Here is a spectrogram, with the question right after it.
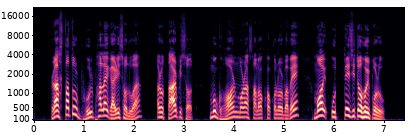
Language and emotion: Assamese, angry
